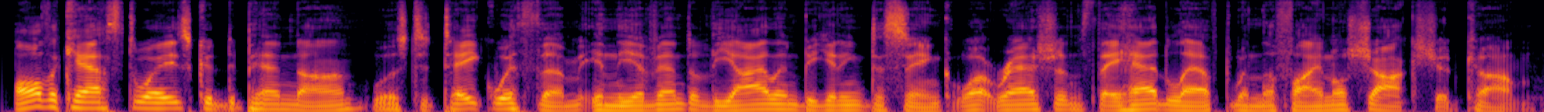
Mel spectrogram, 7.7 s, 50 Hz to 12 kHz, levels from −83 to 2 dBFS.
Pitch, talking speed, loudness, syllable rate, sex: 105 Hz, 240 wpm, -19 LUFS, 5.3 syllables/s, male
